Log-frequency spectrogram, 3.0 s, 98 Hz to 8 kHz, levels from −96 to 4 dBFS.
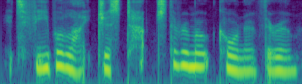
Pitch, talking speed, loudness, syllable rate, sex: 220 Hz, 220 wpm, -16 LUFS, 5.6 syllables/s, female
